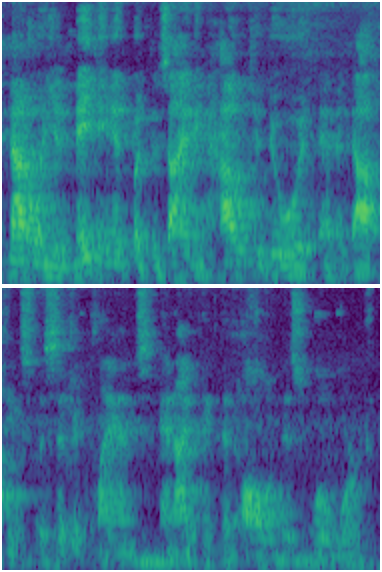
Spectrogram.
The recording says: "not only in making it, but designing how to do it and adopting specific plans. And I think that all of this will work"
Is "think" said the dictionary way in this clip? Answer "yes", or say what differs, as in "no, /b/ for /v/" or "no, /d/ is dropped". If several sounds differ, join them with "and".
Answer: yes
